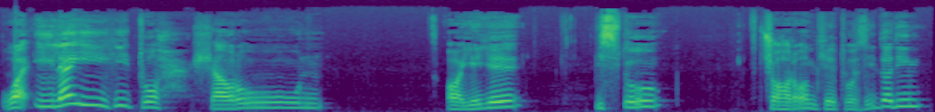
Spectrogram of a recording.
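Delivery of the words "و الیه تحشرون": و الیه تحشرون with pure i and u, slow; Arabic vowels recital. Shown as a demonstration. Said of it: "به همین ترتیب". (تلاوت با حرکات عربی)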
